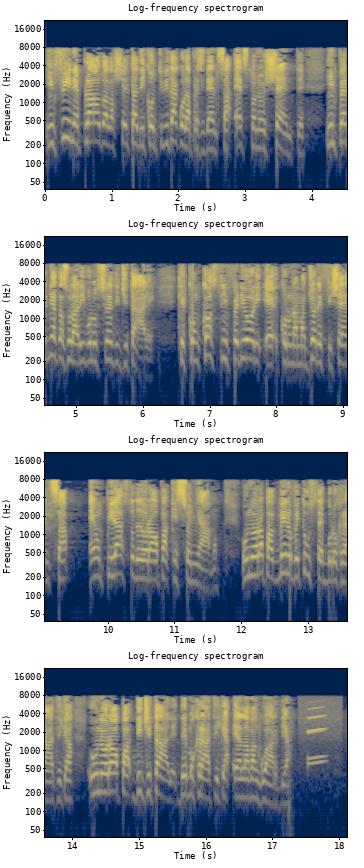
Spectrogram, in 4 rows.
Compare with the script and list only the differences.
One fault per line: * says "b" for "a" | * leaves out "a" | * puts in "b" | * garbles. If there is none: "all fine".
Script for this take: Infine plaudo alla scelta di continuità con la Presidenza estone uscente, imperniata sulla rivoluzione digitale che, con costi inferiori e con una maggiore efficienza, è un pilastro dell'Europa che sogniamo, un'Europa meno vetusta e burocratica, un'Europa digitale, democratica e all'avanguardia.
all fine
